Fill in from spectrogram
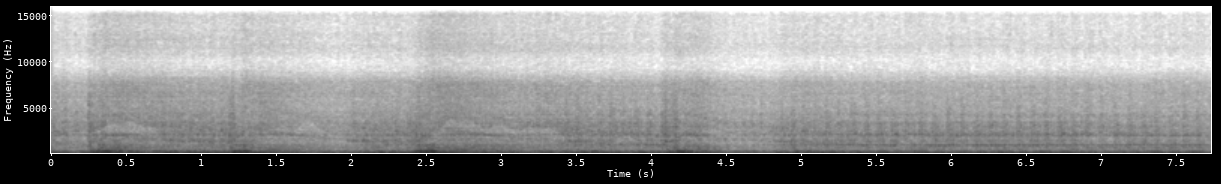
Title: Yamaha Fazer 600 misfire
